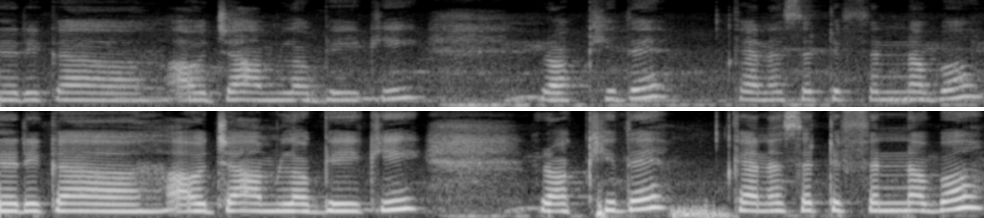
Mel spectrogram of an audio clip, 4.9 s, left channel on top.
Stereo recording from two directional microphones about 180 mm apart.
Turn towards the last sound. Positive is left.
turn(degrees=-55)  # may be behind; listen again after turning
